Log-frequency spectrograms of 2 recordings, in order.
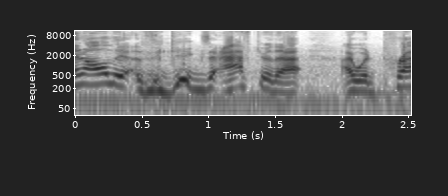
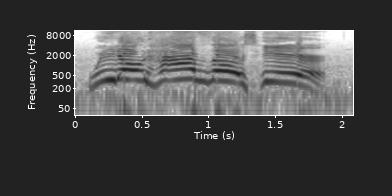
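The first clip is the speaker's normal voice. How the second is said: acted, shrill, very high, loud heckling shout; 10 semitones higher, 5 dB louder than usual. Retelling an audience member's heckle during a stand-up act: imitating someone screaming.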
